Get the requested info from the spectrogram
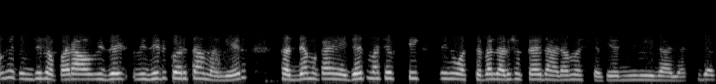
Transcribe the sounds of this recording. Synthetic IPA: oket̪umt͡ɕeɕəpaɾaʋʋid͡ziʈʋid͡ziʈkəɾt̪am̤əɡiːɾ | səd̪jam̤əkaɦed͡ʑet͡smaɕefʈiksminʋat͡ssəpaɾd͡zaɽuːɕək̚t̪aed̪ʱaɽaməst̪akiemiːʋid͡zaljaɾid̪ja

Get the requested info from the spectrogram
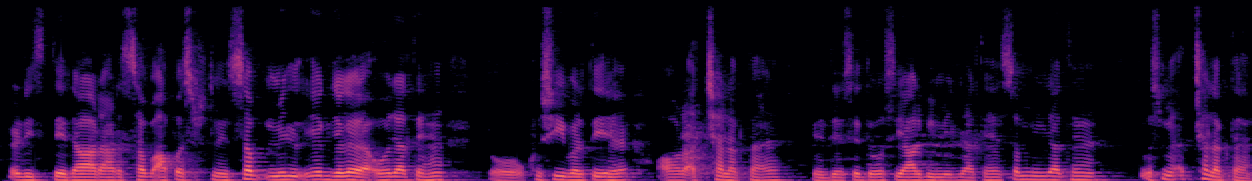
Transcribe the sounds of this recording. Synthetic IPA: ɾɪʃt̪ed̪aːɾɦəɾsəba̰ːpəsmẽsɐbmɪleːkd͡ʒəɡɛɦɦod͡ʒaːt̪eɦɛ̃t̪o̰ːkʰʊʃibəɾt̪iɦɛ̃ɔ̰ːɾɐ̰tːʃʰalɐɡt̪aɦɛːkd͡ʒɛːsed̪oːsjaːɾbʱimɪld͡ʒaːt̪eɦɛ̃sɐbmɪld͡ʒaːt̪eɦɛ̃t̪oʊsmẽʔɐtːʃʰalɐɡt̪aɦɛː

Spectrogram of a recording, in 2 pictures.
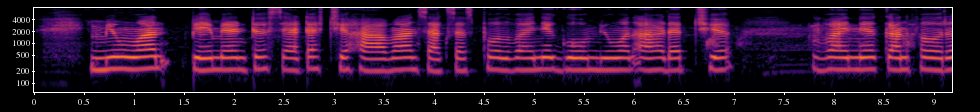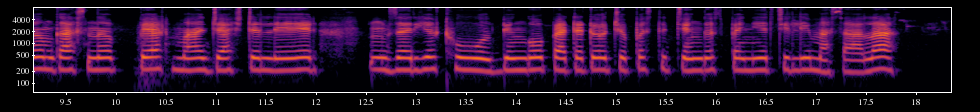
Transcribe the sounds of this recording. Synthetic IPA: muwɐn | peːmeɳʈɨsɛʈɐst͡ʃʰihaːʋaːnsɐksɐspʰulʋɐniɡoːmʲuwɐnaːɖɐɾt͡ʃʰi | ʋɐnikɐnfʰoːɾəmɡɐsnɨpeʈʰmad͡ʒɐʃʈɨleːɖ | zɐɾijɐʈʰuːlbiŋɡoːpɛʈɐʈoːɾt͡ʃʰipɨst̪ʰɨt͡ʃiŋɡɨspɐniːɾt͡ʃilimɐsaːla

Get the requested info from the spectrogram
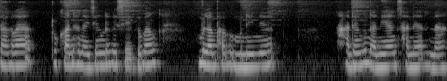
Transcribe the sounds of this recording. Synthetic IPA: zaɡɾa | tɔkʰanɦɯnajzɯŋlɯɡɯsekɯbaŋ | mulampʰabɯmɯnɯjnɯ | hadɯŋɯnanɯjaŋsanɯaɾɯna

